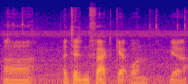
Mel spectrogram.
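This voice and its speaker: A man's voice: fairly low pitch, level tone, normal speed, a little hiss or hum. A man chatting casually and thinking aloud as he streams a video game, in a playful manner.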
